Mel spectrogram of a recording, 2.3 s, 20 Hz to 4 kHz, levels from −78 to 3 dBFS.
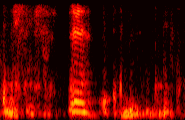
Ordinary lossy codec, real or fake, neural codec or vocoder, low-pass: none; fake; codec, 16 kHz, 2 kbps, FunCodec, trained on Chinese and English, 25 frames a second; 3.6 kHz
